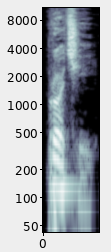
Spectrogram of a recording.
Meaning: other
- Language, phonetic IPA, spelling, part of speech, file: Russian, [ˈprot͡ɕɪj], прочий, adjective, Ru-прочий.ogg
